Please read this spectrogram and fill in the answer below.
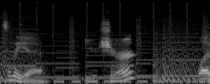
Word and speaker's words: Leia: Is it Leia or Leah? Well, it's Leia.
